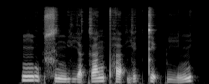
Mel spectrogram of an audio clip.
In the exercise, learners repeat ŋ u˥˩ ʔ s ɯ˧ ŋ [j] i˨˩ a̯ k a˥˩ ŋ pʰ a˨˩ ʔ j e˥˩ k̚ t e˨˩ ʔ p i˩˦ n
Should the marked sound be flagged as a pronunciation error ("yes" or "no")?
no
